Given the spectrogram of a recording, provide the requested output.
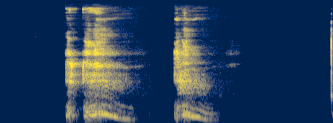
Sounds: Throat clearing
